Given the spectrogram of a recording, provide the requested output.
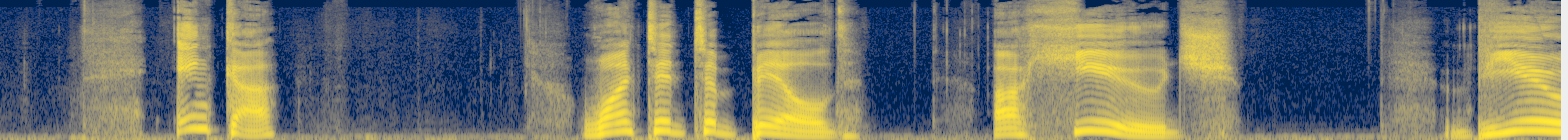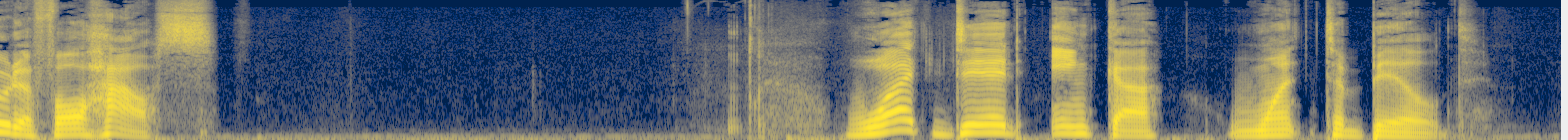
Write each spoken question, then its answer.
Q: What did Inca want to build?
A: Well, Inca wanted to build a huge, beautiful house.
